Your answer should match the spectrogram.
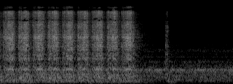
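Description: Pachinko machine sound effect: a fast, harsh rattle of about ten pulses a second, lasting about a second and a half and stopping suddenly, then one short click. It accompanies the screen's shaking effect.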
